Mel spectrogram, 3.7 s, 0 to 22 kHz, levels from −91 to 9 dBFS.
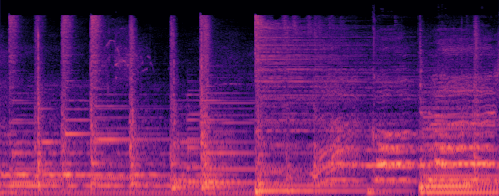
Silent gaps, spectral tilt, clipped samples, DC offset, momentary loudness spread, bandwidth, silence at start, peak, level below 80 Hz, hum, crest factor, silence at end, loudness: none; -6 dB/octave; under 0.1%; under 0.1%; 9 LU; 16.5 kHz; 0 s; -6 dBFS; -36 dBFS; none; 16 dB; 0 s; -23 LUFS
